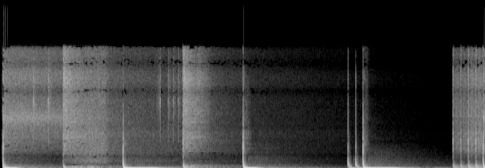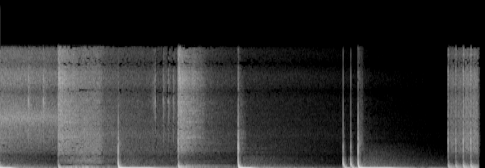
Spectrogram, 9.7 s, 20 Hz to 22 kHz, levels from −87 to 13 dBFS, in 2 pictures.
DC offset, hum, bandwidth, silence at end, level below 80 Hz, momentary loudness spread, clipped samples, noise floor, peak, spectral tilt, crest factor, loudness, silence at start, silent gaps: under 0.1%; none; 16.5 kHz; 0.05 s; -12 dBFS; 17 LU; under 0.1%; -45 dBFS; 0 dBFS; -5 dB/octave; 12 dB; -14 LUFS; 0 s; none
